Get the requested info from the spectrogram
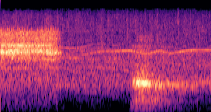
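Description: A long breathy exhale of relief close to a headset microphone that fades out about half a second in, followed by one short, brief sound about a second and a half in.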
